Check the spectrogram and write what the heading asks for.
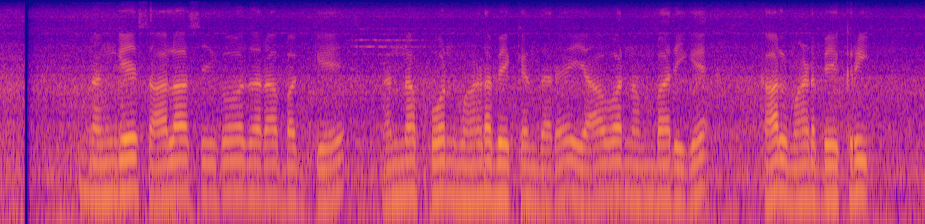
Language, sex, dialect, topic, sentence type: Kannada, male, Central, banking, question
